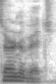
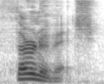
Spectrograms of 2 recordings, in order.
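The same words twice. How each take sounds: First: The name is said without a th sound. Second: The name is said with a th sound. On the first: The speaker calls it wrong. "Some people think it's pronounced" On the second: The speaker calls it right. "it's actually pronounced Cernovich with a T H sound"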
